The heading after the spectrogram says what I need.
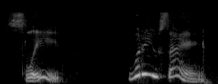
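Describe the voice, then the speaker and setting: Woman playing an anxious wife, very animated pitch. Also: full character voice. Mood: confused, alarmed. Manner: dramatic, halting, repeats phrases. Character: anxious, frightened wife driven to murder. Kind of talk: radio drama acting.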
